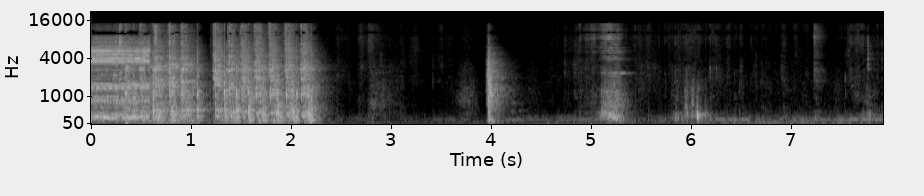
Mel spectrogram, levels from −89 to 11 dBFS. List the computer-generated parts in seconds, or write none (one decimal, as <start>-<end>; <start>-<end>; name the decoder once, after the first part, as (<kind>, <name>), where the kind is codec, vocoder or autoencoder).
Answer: none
